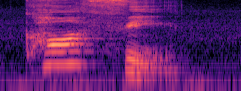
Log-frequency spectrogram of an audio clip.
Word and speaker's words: coffee: E coffee, coffee. Duas sílabas, tá? Duas sílabas.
